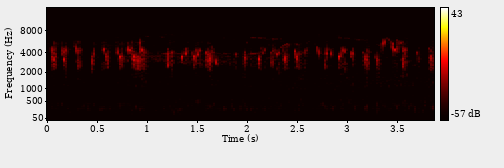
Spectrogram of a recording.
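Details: Black stork (Ciconia nigra) chicks being fed at the nest in Łódź, Poland, 14 May 2023: a dense, harsh, high chattering of rapid squeaky bursts, repeated almost without pause.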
